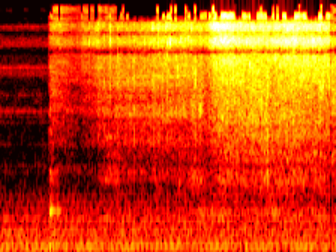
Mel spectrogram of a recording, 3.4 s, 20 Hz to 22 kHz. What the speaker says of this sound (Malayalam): ഒരു പാത്രം ചൂടാകുമ്പോൾ അതിലോട്ട് 1 ടേബിൾ സ്പൂൺ ബട്ടർ ചേർത്ത് കൊടുക്കുന്നുണ്ട്.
